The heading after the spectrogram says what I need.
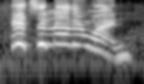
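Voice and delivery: high, mock-despairing squeal; exasperated high squeal. Real, not acted. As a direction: whine it, fed up with repeats.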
